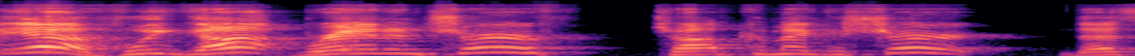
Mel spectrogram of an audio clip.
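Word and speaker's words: Scherff: if we do get Brandon sherf it is pronounced sherf oh Sheri that's Sheriff okay Sheriff but I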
